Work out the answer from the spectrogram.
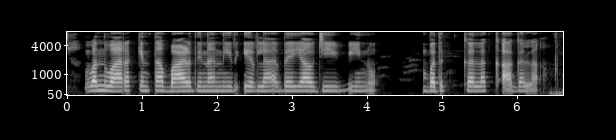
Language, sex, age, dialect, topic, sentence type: Kannada, female, 18-24, Northeastern, agriculture, statement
